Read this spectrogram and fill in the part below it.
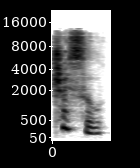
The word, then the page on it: trestle: British English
